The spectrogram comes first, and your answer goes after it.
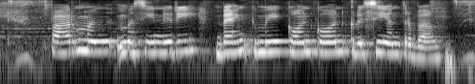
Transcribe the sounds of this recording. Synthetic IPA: paːɾmmɐsiːnɾibɛ̃ːŋkmẽkɔːnkɔːnkɾɪsiːə̃nt̪ɾəbaːʋ

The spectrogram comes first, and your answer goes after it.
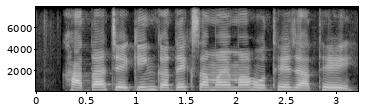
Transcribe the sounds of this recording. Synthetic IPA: kʰaːt̪at͡ɕeːkɪ̃ŋɡkɐt̪eːksɐməjmãɦoːt̪ʰed͡ʒaːt̪ʰeː

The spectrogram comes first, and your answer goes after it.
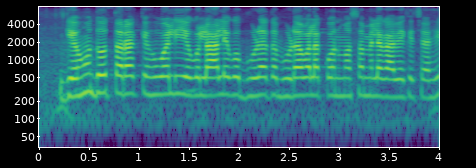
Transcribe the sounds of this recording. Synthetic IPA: ɡeɦũd̪ot̪əɾəkːeɦoelieɡolaleɡobʱuɽat̪ɔbʱuɽaβalakonməsameləɡaβeket͡ʃaɦi

